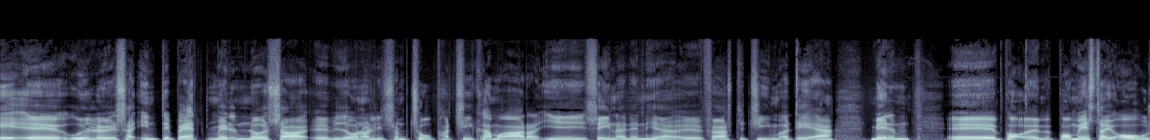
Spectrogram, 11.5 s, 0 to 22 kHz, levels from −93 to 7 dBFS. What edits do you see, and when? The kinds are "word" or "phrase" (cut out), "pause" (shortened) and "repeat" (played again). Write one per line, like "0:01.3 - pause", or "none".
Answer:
none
